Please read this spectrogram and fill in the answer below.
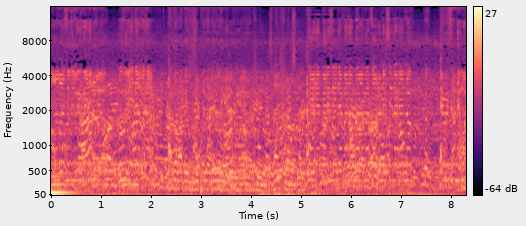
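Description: Several people chatting over one another, with music playing underneath. A loud bass beat cuts out about half a second in.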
